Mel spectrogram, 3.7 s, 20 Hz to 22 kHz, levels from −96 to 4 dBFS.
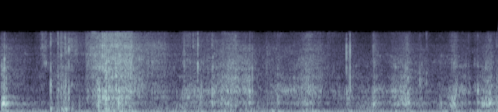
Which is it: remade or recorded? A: remade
